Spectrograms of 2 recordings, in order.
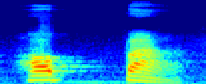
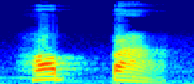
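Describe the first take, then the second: Both takes have the same delivery.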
